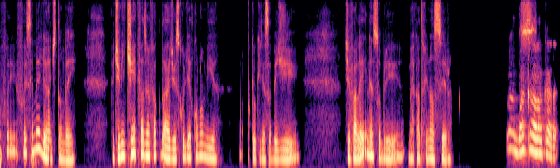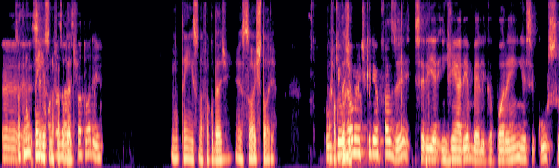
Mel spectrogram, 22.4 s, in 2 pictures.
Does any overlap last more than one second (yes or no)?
yes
